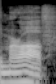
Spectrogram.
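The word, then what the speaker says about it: Merav: from of kings and Prophets uh you play marav right is that the correct way to say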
